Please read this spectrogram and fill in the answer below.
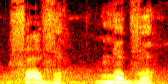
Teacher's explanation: It's a V. The TH is a V.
